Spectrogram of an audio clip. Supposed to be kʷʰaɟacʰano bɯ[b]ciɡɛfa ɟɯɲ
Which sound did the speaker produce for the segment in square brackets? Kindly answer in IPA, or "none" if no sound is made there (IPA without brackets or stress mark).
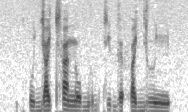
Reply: b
